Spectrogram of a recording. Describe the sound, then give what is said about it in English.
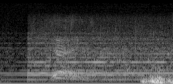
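A waterfall on moorland gently rippling over a cluster of rocks, a steady hiss of running water that swells into a deeper, louder splashing rumble near the end. “She makes her way through the tall grass and over to a waterfall gently rippling over a cluster of rocks.”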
